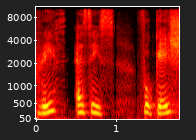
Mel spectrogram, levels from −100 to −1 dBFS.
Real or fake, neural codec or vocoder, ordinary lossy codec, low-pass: fake; codec, 16 kHz in and 24 kHz out, 0.4 kbps, LongCat-Audio-Codec, two codebook decoder; none; 9.9 kHz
